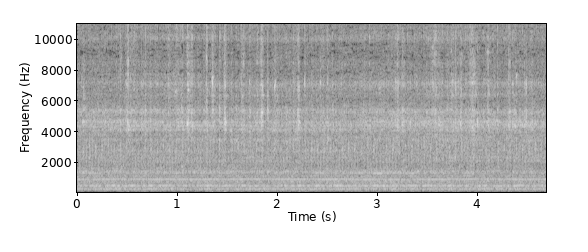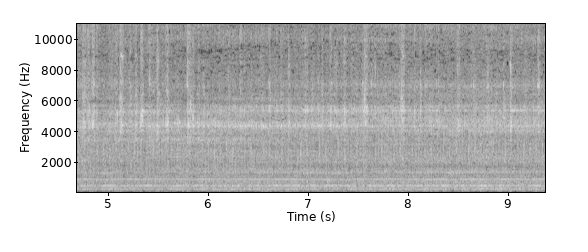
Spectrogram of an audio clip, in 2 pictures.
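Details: 2003 Cadillac CTS, engine running: light, bright ticking and ratcheting, a couple of clicks a second, coming and going from the accessory belt area; intermittent ticking, cause unknown.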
